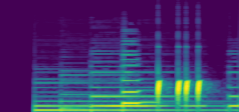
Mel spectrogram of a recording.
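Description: Channel intro jingle: music that starts about a third of a second in, with four quick rising plop sound effects near the end.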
